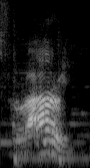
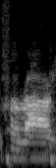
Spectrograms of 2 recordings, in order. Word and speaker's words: Ferrari: What a nice Ferrari. No, it's not a Ferrari, it's a Ferrari. It's a schwa sound.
